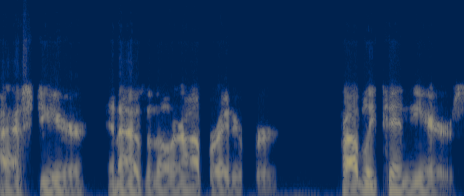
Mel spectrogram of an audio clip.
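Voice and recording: A man with a low pitch talks at a moderate pace in a dry, close sound with no echo.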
